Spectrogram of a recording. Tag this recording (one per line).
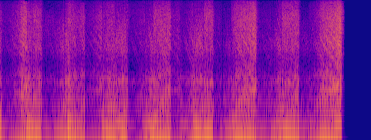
effect
electric
future
fx
sample
sound
strange
Synth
